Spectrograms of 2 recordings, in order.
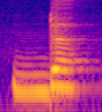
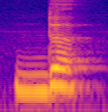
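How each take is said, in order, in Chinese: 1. 这个元音是闭圆唇的e。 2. 这个元音是闭圆唇的e。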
